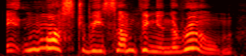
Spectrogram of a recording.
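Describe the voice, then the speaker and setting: A woman's voice: fairly high pitch, sing-song, brisk, no room sound, clean studio sound. A woman voicing a frightened older woman who stammers in horror. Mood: scared. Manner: stammering, scared.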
